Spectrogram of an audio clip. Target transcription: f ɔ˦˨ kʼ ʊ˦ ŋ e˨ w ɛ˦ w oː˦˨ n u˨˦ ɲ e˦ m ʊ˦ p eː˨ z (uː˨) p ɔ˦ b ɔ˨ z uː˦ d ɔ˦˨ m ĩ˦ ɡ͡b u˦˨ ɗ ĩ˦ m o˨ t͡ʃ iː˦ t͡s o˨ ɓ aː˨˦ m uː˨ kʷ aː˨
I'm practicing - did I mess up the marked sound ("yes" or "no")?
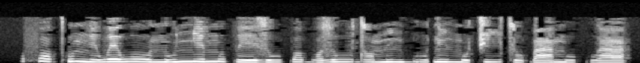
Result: no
